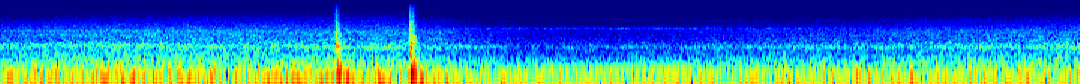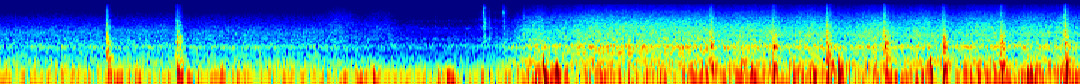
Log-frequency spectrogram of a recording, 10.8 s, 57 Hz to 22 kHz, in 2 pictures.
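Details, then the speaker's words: 2008 Vauxhall Corsa D heater blower with manual controls, speed varying and bogging down while driving: tapping the housing makes the fan's rough whoosh surge then sag; faulty blower motor, later proven with oscilloscope and thermal camera. "When I was driving it back here, the speed of the fan would vary during the journey on its own, even though it's manual controls. The motor would bog down every now and again."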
